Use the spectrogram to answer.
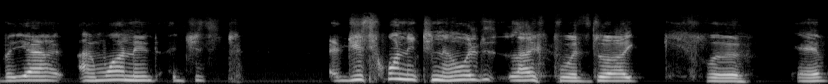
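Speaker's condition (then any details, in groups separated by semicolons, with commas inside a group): Cerebral palsy; speaking time predictable on stage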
